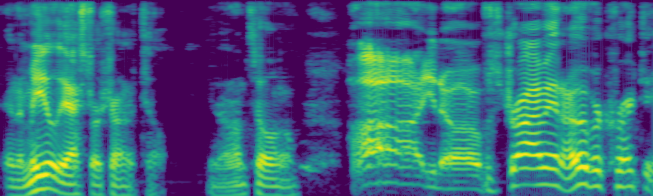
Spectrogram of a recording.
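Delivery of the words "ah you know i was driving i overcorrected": high-pitched, agitated reenactment of explaining; excited retelling. Retold or imitated. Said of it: "I'm excited".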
